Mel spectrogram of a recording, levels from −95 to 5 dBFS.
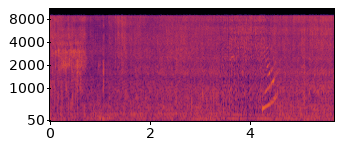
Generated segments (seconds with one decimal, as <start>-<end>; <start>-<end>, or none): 0.0-3.4; 4.4-5.7

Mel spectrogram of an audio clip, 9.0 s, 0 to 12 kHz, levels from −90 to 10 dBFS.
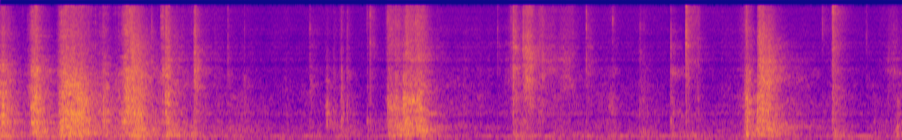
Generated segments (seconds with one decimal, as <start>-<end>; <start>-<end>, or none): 1.7-9.0

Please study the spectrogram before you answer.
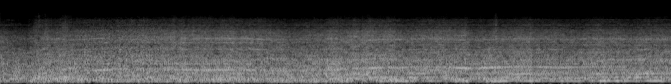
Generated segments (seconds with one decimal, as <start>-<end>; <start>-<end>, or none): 0.0-0.8; 1.6-6.7

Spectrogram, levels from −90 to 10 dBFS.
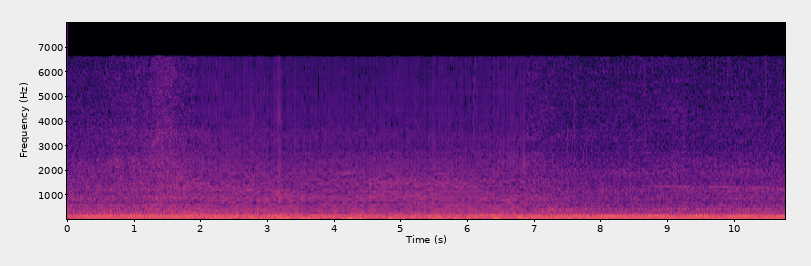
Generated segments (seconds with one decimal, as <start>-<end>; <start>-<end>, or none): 1.9-6.9

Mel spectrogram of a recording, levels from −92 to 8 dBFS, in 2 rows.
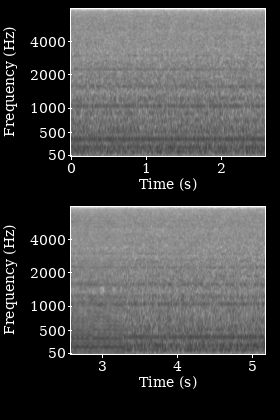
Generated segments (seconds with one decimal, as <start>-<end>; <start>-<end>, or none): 2.6-3.3

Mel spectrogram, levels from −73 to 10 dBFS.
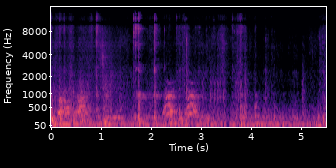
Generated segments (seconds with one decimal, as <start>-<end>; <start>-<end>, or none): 0.0-1.4

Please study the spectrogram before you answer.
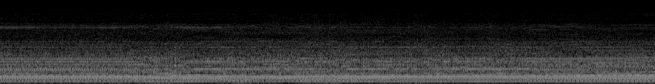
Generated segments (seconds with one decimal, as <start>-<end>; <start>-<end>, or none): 1.3-5.3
